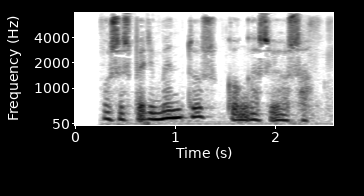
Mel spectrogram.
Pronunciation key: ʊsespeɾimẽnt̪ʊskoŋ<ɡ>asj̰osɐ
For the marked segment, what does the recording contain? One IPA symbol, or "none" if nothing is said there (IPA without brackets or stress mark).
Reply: ɡ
